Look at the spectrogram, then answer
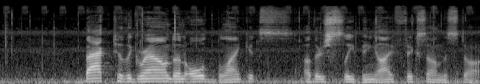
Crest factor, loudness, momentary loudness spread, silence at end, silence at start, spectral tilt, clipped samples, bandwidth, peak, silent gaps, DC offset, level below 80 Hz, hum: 20 dB; -19 LUFS; 15 LU; 0 s; 0 s; -4 dB/octave; under 0.1%; 17 kHz; 0 dBFS; none; under 0.1%; -40 dBFS; none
